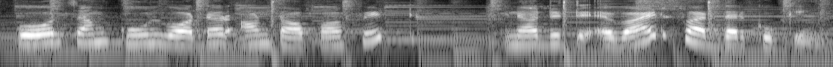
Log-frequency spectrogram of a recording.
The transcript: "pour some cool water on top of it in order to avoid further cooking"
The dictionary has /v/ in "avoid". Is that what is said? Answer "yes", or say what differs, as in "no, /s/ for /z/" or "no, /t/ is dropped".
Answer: yes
